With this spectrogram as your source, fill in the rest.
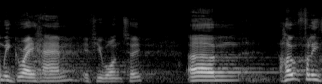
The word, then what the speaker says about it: Graham: It's spelt with an H, and you don't pronounce the H, by the way. So it's not Graham, but I don't get offended.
